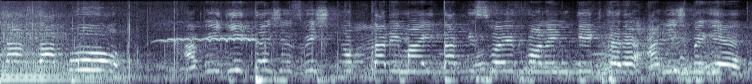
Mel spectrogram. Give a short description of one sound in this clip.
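A woman announces over a loudspeaker outdoors.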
